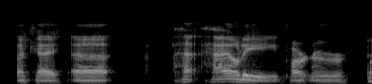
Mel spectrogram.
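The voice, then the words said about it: Put-on cowboy accent. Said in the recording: “don't put on the voice. That's offensive to our cowboy listeners.”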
